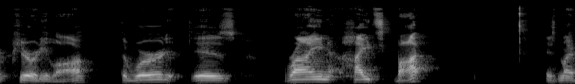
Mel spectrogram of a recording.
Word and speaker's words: Reinheitsgebot: The word is Reinheitsgebot, is my pronunciation.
